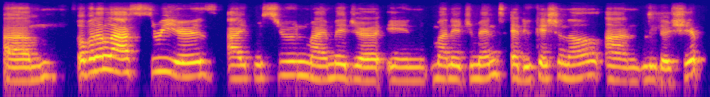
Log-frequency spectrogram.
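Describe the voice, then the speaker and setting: A woman's voice: medium pitch, measured pace. A woman from Dominica, an elementary school principal, introduces herself in a formal way. Her voice comes through dull, lo-fi audio.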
